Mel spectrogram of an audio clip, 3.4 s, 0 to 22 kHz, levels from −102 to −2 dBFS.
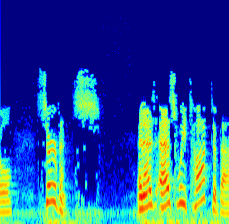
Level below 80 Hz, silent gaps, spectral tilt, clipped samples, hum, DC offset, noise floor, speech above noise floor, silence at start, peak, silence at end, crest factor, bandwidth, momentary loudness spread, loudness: -52 dBFS; none; -3.5 dB/octave; under 0.1%; none; under 0.1%; -60 dBFS; 37 dB; 0 s; -8 dBFS; 0 s; 16 dB; 7.2 kHz; 19 LU; -23 LUFS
